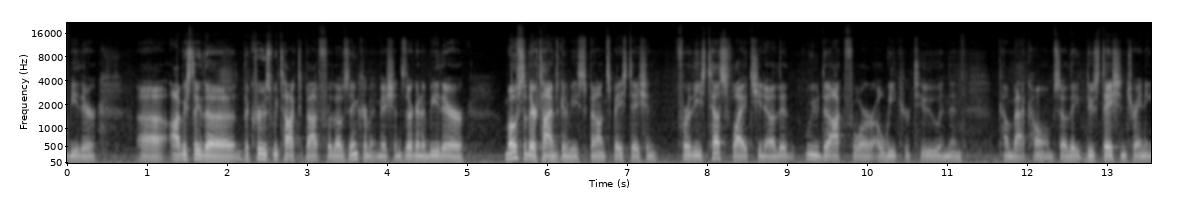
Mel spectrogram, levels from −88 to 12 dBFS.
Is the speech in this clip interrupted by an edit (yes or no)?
no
